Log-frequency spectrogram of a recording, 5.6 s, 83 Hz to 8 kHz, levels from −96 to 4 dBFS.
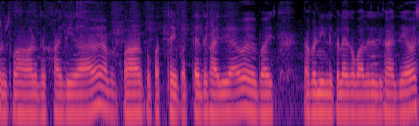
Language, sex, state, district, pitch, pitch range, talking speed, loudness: Hindi, male, Chhattisgarh, Rajnandgaon, 135 Hz, 130-135 Hz, 255 wpm, -36 LUFS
